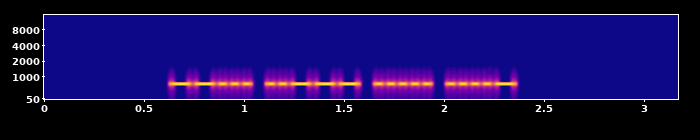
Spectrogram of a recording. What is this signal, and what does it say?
Morse code, heard as a keyed tone, about 40 wpm, 700 Hz. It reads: 7254
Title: Numbers - 4-Digit 40wpm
